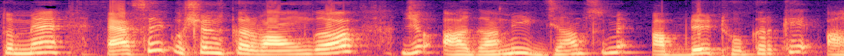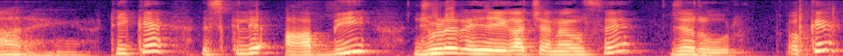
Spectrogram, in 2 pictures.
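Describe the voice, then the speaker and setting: Patient high-voiced male maths teacher. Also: big pitch swings. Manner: patient, keeps asking if students follow; explains slowly step by step. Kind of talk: online exam-prep maths lesson.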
